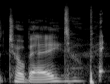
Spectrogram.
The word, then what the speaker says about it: Tobe: hooper okay uh because it's spelled t-o-b-e tobe i was like i think it's toby but it's tobay it is spelled like tote bag it is um but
